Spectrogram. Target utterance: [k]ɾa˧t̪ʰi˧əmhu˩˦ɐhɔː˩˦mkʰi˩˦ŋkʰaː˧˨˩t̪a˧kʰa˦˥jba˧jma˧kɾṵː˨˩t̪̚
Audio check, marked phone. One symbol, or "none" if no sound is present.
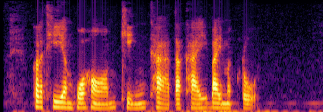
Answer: k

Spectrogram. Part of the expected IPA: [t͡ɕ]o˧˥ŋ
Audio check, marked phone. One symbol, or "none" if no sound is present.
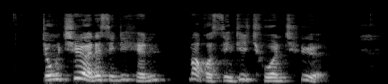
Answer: t͡ɕ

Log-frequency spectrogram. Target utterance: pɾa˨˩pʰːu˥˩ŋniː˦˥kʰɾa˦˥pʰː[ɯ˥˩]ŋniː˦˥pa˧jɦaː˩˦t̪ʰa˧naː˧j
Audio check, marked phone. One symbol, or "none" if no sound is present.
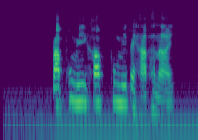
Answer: u˥˩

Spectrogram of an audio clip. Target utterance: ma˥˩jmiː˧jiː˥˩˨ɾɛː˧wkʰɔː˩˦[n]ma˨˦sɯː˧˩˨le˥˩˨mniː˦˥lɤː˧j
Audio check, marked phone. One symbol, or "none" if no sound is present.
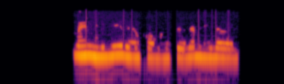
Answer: ŋ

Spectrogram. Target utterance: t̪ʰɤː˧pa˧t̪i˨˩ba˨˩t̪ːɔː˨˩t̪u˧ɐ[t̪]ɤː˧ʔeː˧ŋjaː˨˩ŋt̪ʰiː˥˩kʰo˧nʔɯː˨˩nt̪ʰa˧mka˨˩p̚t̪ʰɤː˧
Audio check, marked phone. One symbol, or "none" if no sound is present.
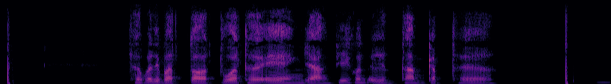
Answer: t̪ʰ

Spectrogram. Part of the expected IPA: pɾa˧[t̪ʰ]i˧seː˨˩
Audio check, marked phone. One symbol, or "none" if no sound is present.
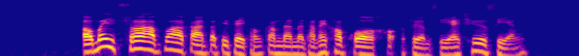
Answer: t̪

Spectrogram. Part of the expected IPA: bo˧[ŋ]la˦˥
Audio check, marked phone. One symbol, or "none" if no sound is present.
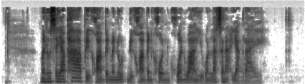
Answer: n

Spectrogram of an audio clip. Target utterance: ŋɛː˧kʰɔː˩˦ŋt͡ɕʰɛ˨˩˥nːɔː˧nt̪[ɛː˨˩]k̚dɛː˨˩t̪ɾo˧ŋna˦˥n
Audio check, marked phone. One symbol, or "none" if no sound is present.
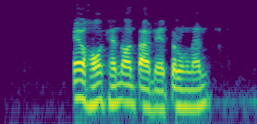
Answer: aː˨˩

